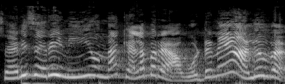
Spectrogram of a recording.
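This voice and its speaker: A woman's voice: extremely high pitch, a little slow, in a large hall, heavy background noise. A woman playing a busy young mother and daughter-in-law, who scolds and teases her child. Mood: brisk. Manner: scolding, bustling, teasing a crying child. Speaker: daughter-in-law in a family drama. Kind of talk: family drama acting.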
